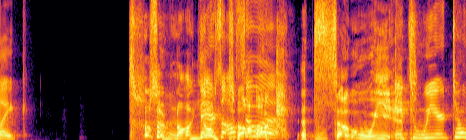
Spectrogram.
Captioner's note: laughing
